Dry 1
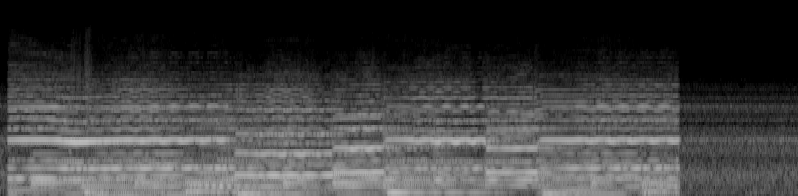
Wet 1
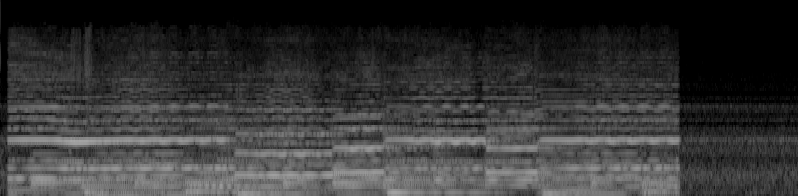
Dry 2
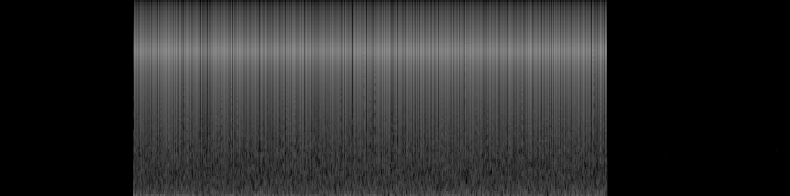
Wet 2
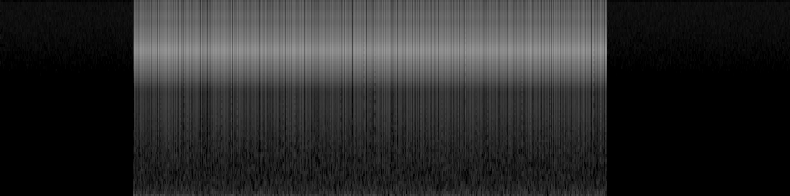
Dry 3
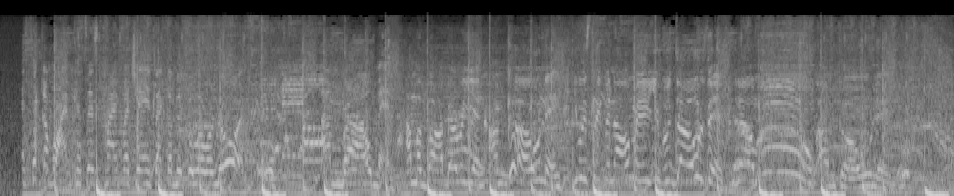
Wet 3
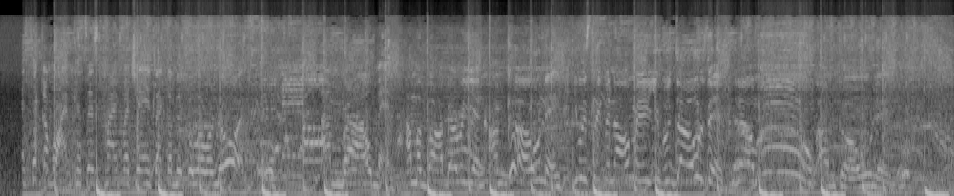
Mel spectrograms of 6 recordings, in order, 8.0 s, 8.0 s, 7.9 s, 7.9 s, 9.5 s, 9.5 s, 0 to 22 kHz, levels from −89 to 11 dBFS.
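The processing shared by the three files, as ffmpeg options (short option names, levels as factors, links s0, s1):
-af "aexciter=amount=4.7:drive=8.3:freq=4400,volume=0.355"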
